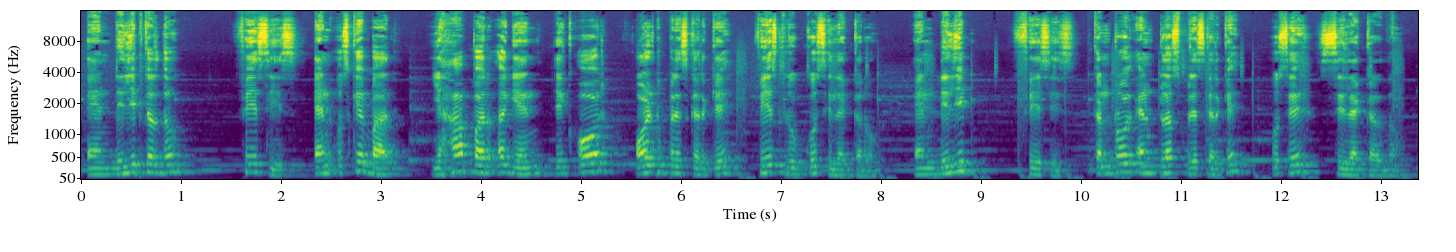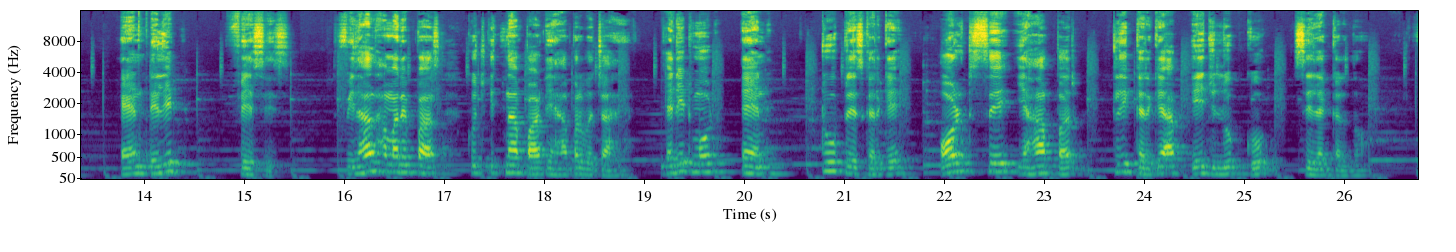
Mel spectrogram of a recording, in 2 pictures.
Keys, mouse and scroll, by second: 0.5 Delete, 2.3 shift+middle click, 5.9 alt+click, 8.7 Delete, 10.0 ctrl+KP_Add, 13.9 Delete, 17.0 shift+middle click, 19.3 Tab, 19.9 Tab, 20.5 2.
